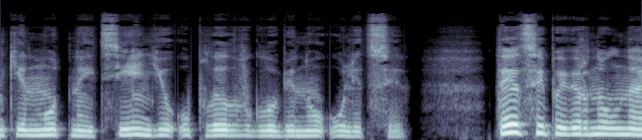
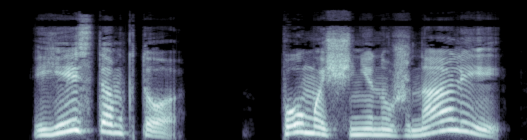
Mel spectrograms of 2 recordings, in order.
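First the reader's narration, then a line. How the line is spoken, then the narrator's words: Shouted. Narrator (Russian): крикнул Теций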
